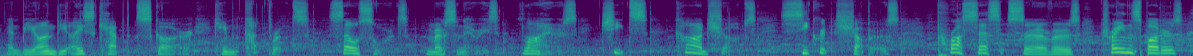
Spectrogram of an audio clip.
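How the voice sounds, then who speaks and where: A man narrating a comic fantasy tale as the show's host, theatrical, dropping to hushed whispers and rising to sudden bursts. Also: a little high. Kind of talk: scripted audiobook narration.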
